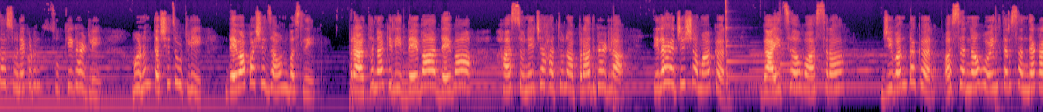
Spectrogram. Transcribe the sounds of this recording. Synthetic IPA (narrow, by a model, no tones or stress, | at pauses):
asunekəɽuːnt͡sukiːɡʱəɽliːm̤əɽ̃uːnt̪əɕiːt͡suʈʰliːd̪eʋapaɕed͡zauːnbəsliː | pɾaɾt̪ʰənakeliːd̪eʋad̪eʋahasunet͡ɕjaɦat̪uːnəpɾad̪ɡʱəɽla | t̪ilaɦjat͡ɕiːɕəmakəɾ | ɡait͡səʋasɾə | d͡ʑiʋənt̪əkəɾəsənəɦoiːlt̪əɾsənd̪ʱjaka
